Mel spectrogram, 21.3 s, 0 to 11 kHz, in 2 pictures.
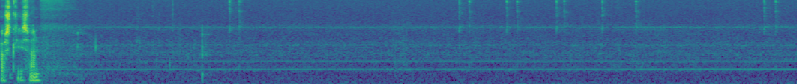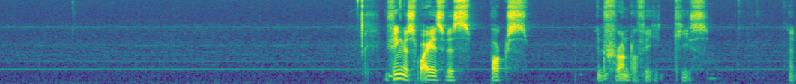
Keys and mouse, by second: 0.1 middle click, 3.1-5.0 drag, 5.0-6.2 middle drag, 6.2 click.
